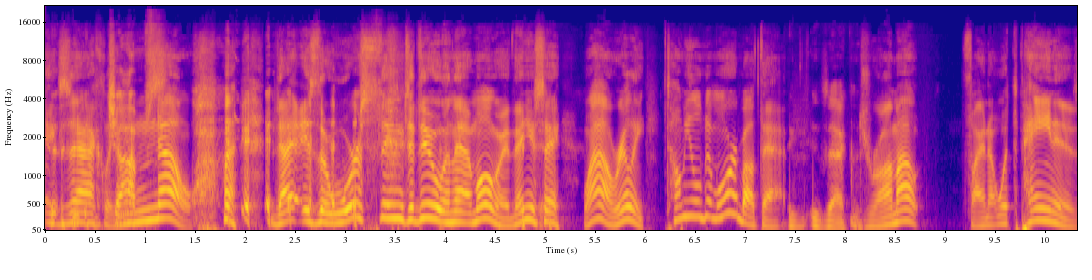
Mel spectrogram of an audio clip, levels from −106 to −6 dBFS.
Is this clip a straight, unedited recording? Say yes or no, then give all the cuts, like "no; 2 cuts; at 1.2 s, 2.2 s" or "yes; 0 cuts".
yes; 0 cuts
